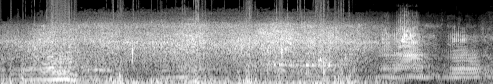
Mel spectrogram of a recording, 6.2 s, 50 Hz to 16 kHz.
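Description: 2001 Ford Mustang GT's 4.6-litre V8 running at low speed while the car rolls off the course, with heavy wind rumble on the outside-mounted microphone. The noise drops about five seconds in as the car pulls up and stops.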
